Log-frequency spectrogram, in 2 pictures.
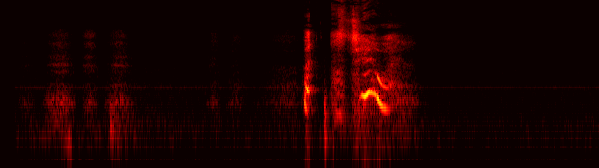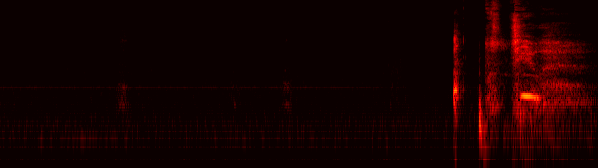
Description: Very intense fit of sneezes brought on by hayfever again, these sneezes felt incredible but they just wouldn't stop and they were so intense & the relief felt so good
